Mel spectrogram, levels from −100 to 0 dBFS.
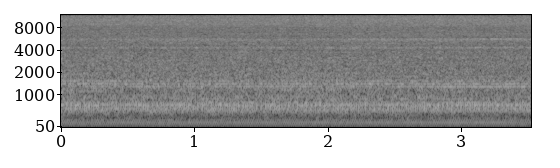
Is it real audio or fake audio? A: real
